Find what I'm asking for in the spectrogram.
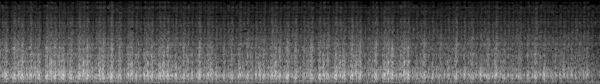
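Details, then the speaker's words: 2016 Ford Edge at idle: a mid-pitched, uneven rattling drone appears when the AC is switched on and mostly fades with the AC off or when revved. The owner suspects the air conditioner. "so what I did is I started it AC off turn the AC on where you can really hear the noise turn the AC back off it goes away for the most part"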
